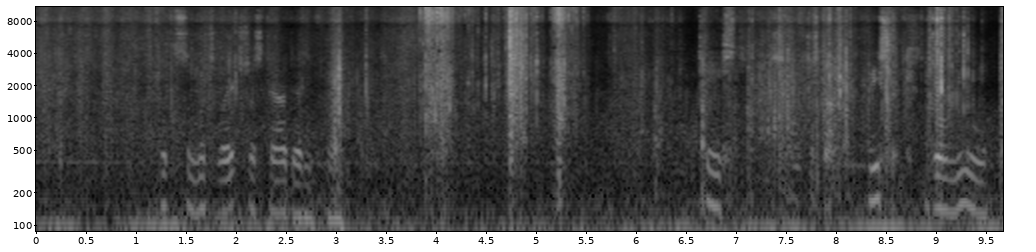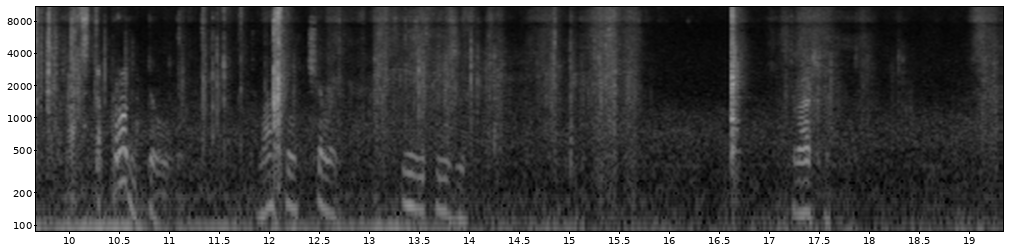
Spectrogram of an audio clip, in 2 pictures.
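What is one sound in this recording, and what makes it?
A fabric bag rustles and crinkles in a man's hands.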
